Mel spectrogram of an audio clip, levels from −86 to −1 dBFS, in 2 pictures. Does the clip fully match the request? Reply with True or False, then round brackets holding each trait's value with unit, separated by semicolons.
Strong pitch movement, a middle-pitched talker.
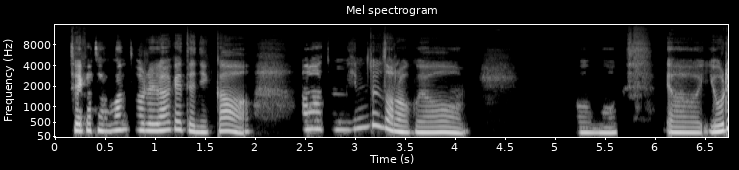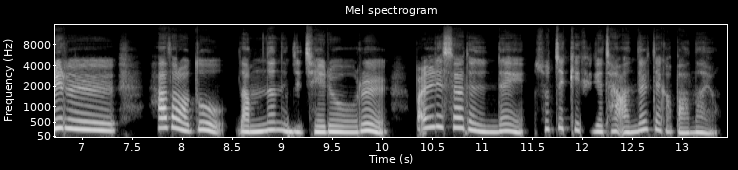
False (6.0 semitones; 210 Hz)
